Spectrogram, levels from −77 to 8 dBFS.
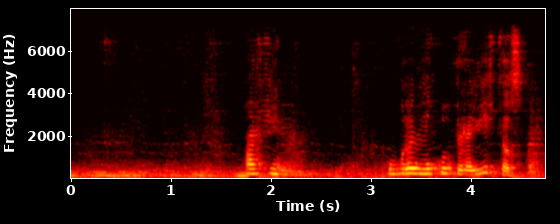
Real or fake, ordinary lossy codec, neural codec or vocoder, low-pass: fake; MP3, 48 kbps; codec, 44.1 kHz, 1.7 kbps, Pupu-Codec; 7.2 kHz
